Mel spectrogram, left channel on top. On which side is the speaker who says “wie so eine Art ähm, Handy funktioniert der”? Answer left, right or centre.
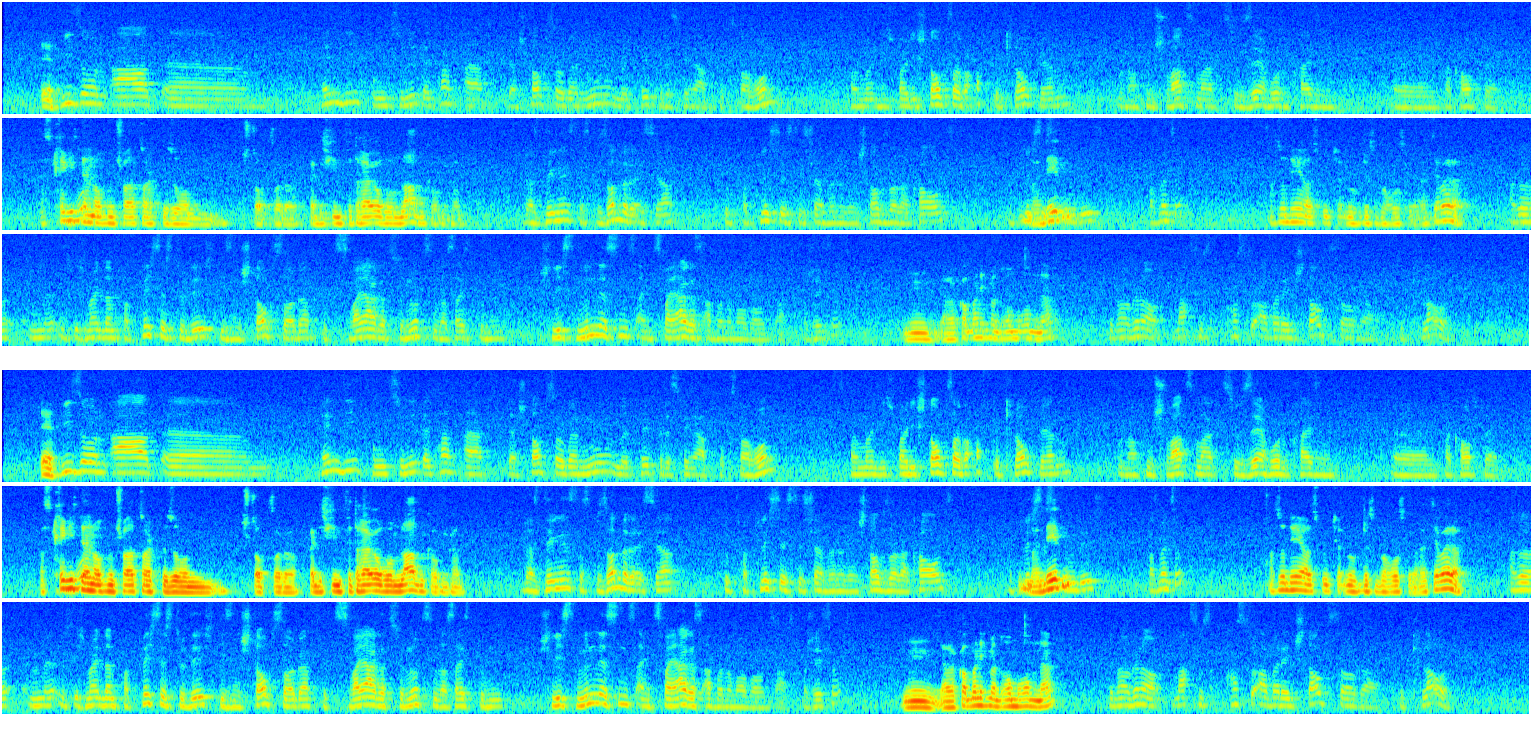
Right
